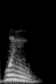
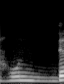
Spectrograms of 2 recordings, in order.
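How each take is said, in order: First: Hund ending in a crisp T sound; correct final T. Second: Hund ending in a voiced "duh"; wrong final D. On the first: Teacher modelling German for students, final T sound. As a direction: say Hund with the D devoiced to T. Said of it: "a gente fala Hund". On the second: Teacher showing the mistake to avoid, voiced final D. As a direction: say Hund with a vowel after the D. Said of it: "a gente não fala Hund". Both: Shown as a demonstration.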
